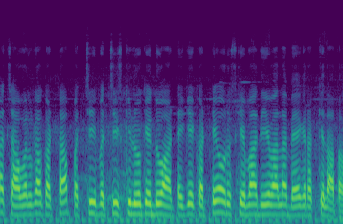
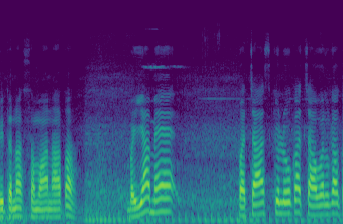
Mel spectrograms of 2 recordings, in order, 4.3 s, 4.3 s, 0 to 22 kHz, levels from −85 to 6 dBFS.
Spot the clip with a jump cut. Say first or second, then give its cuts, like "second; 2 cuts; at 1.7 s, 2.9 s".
second; 1 cut; at 1.0 s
